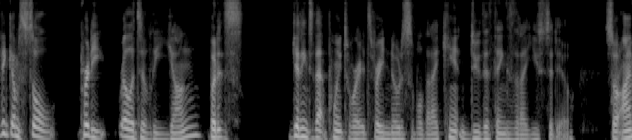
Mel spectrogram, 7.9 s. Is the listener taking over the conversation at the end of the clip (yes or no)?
no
